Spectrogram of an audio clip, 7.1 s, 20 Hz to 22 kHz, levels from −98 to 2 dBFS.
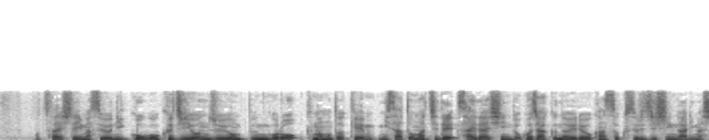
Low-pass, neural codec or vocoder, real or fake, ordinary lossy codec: none; none; real; none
